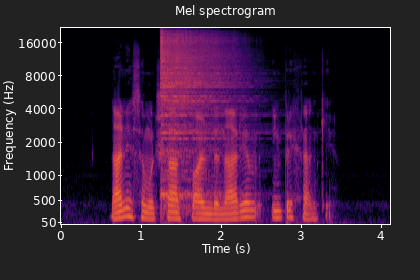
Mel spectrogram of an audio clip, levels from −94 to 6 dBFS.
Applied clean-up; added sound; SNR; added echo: none; Hi-hat; 3 dB; none.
